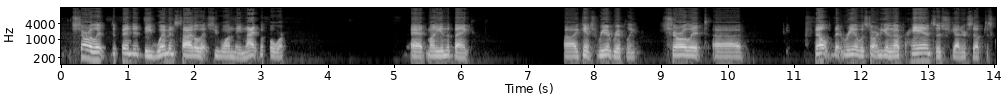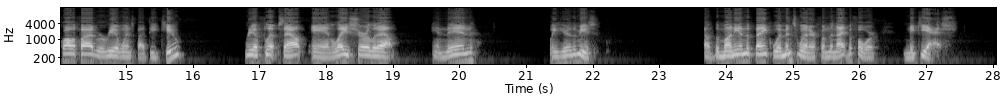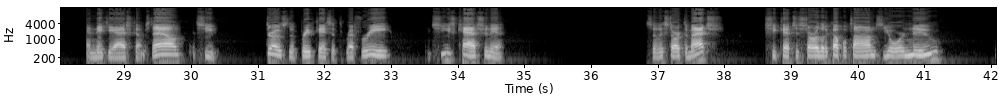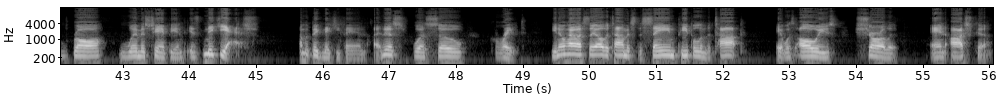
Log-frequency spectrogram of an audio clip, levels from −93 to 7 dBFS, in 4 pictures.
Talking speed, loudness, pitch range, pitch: 145 wpm, -20 LUFS, 115-135 Hz, 120 Hz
